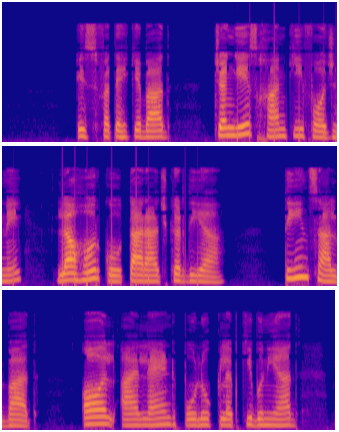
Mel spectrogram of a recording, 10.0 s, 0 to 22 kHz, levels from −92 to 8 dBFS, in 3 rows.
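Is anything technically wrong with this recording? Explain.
Yes, there are two faults. Throughout the speech, the sound is dull, with nothing above 11.2 kHz, and carries a gurgling, granular texture. This is likely MP2 compression at a low bitrate: Layer II divides the spectrum into 32 sub-bands, and when bits run short it shuts off the upper bands entirely and quantises the rest coarsely, so bands flicker in and out. That band-switching gurgle, rather than the smeared pre-echo of transform codecs, sets it apart.

From 2.36 s to 5.31 s, there are periodic USB or driver dropouts: about thirty tiny ticks, one every 0.123 s. Each time, a background task stalls the bus or driver, and roughly 2 ms of audio is skipped rather than filled with silence, leaving a small discontinuity that clicks. The strict, metronomic spacing and the fact that the ticks appear only where there is signal distinguish them from random crackle such as a loose cable or vinyl noise.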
